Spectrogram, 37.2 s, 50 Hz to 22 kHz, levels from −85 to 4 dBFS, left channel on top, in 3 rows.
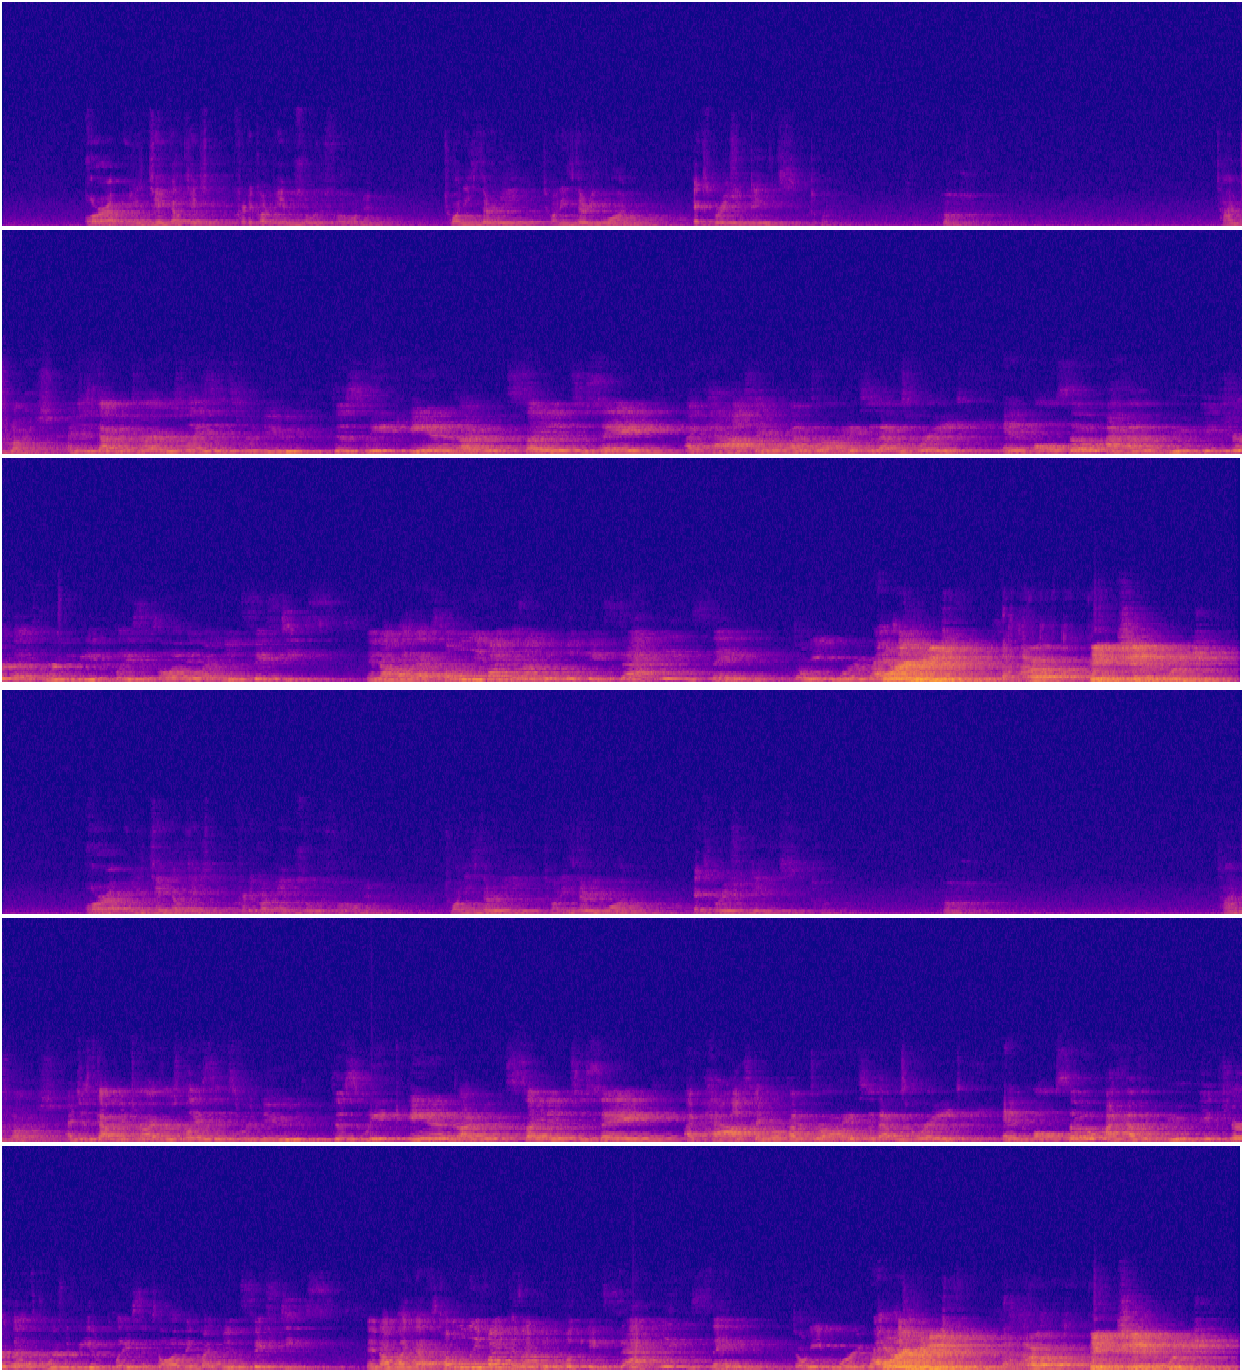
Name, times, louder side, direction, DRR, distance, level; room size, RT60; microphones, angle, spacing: voice 1, 0.8-3.8 4.4-6.4 6.9-8.3 9.4-9.8 12.2-13.0 25.3-25.4 34.8-35.7, left 1 dB, 85° left, -1 dB, 1.3 m, -41 dB
voice 2, 13.0-27.8 28.5-32.4 32.7-34.0, equal, 35° right, -4 dB, 0.7 m, -33 dB
voice 3, 33.5-34.5 35.1-35.2 35.7-36.8, equal, 5° right, -11 dB, 1.3 m, -22 dB
9.3 x 8.2 x 3.1 m, 2.2 s
head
